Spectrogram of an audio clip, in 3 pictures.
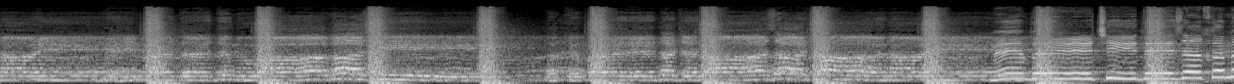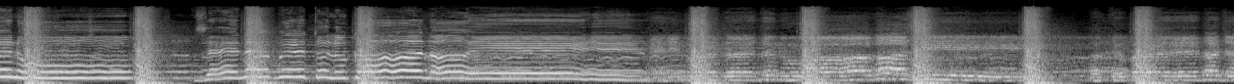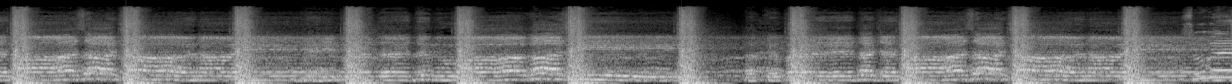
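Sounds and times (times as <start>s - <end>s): male chorus humming: 0.0s - 37.0s
chest-beating thumps: 1.4s - 4.2s, 4.8s - 8.6s, 9.2s - 9.7s, 10.4s - 11.9s, 12.6s - 15.3s, 15.9s - 16.3s, 19.2s - 26.4s, 27.0s - 36.5s.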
